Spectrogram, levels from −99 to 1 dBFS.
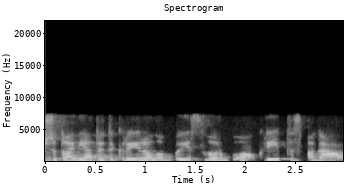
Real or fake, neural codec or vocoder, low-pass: real; none; 7.2 kHz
